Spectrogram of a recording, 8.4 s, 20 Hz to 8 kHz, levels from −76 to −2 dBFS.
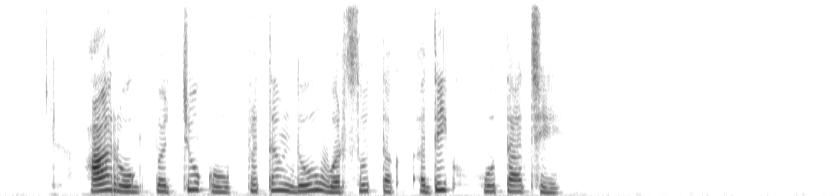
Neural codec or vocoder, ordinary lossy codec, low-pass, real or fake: none; none; none; real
